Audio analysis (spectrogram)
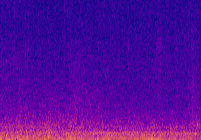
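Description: A Life Is Strange video game thunderstorm produces heavy, steady rain and a deep, rumbling thunder roll, filling the short stretch with loud, continuous noise and no voices.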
